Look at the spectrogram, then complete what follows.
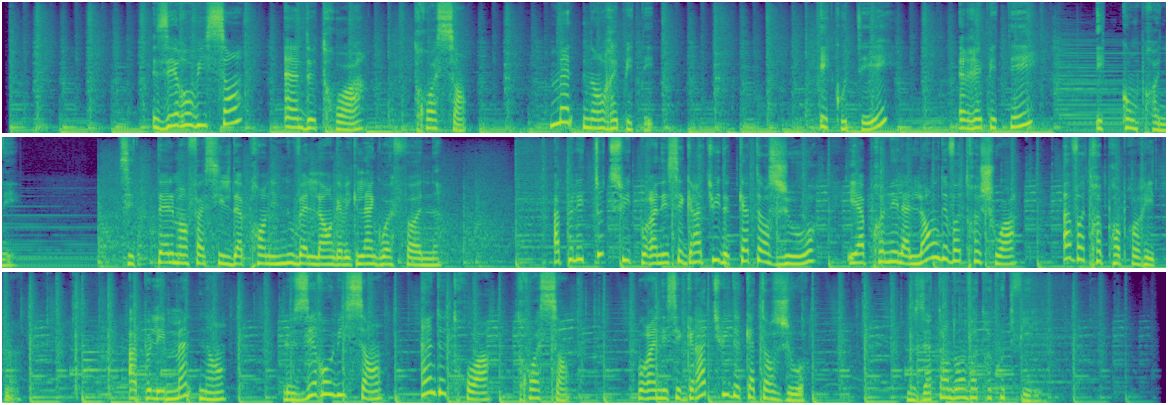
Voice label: French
